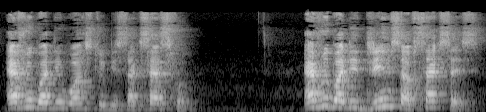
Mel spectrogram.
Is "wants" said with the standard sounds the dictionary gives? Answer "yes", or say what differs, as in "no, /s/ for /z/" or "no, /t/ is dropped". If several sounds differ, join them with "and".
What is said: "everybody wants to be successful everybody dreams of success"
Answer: yes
